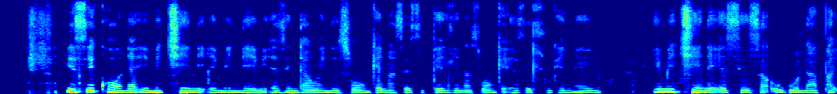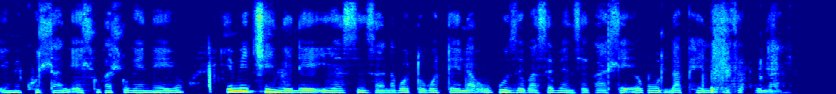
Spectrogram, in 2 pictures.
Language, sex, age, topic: North Ndebele, female, 36-49, health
